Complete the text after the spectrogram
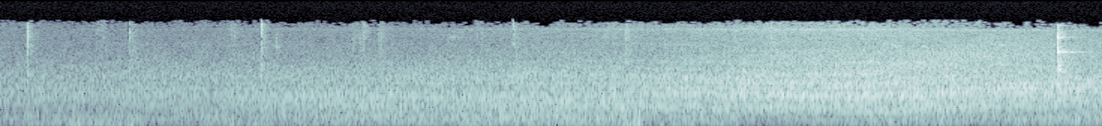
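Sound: street traffic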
